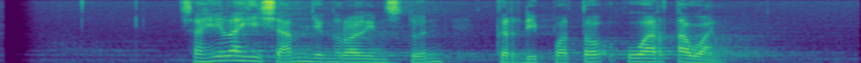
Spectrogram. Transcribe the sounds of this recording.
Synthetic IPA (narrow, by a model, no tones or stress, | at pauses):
saɦilaɦiʃamd͡ʒɨŋrolinst̪unkɨrdipɔt̪ɔkuwart̪awan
